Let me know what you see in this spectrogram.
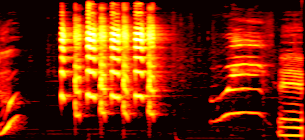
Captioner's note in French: bruit d'un couineur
